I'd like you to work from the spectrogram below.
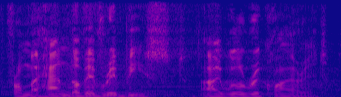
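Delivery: usual speaking voice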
